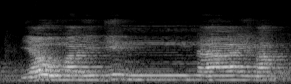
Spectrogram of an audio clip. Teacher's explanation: Nah, contoh yang kedua yaitu yauma idzin na'imah. Nah, di sini ada kasrotain bertemu salah satu huruf idgham biguna yaitu nun. Maka wajib dibaca dengung ya.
